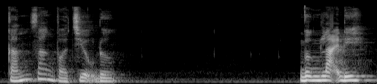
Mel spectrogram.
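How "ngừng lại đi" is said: loud urgent call to stop; urgent shout. Acted. Narrator stopping the servant's whipping, shouting loud. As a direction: cry out to halt the beating.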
